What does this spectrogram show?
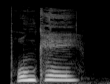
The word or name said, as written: brunkage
